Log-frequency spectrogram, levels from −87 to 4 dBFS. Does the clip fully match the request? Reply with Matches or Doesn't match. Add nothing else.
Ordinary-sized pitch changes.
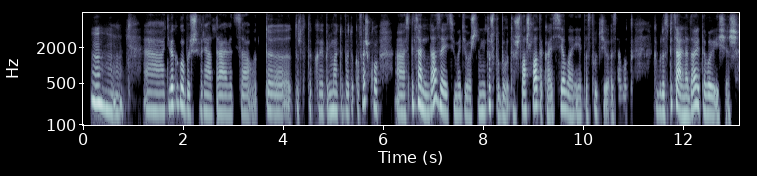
Matches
